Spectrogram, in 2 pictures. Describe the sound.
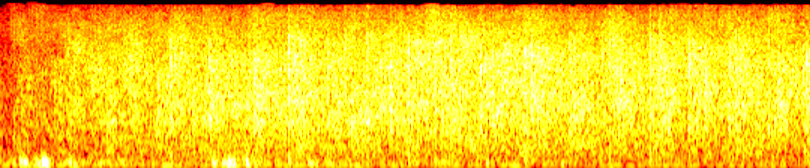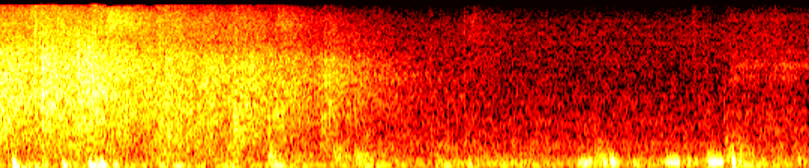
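Audience applause at a church gathering welcomes two guests to the stage, a quiet, dense wash of many hands clapping that holds steady and then fades away, leaving a few scattered claps.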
